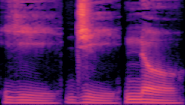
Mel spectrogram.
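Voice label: "yijino", concatenated syllables; Affixing experiment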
